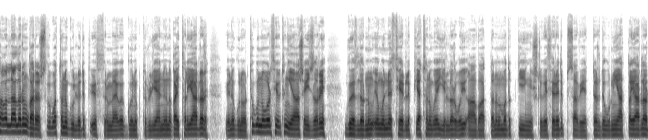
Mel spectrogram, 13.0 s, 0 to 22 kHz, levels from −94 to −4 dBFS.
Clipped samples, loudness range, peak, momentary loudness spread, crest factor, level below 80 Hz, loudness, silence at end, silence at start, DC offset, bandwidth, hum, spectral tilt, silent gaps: under 0.1%; 3 LU; -4 dBFS; 8 LU; 18 dB; -62 dBFS; -23 LUFS; 0 s; 0 s; under 0.1%; 14 kHz; none; -6 dB/octave; none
